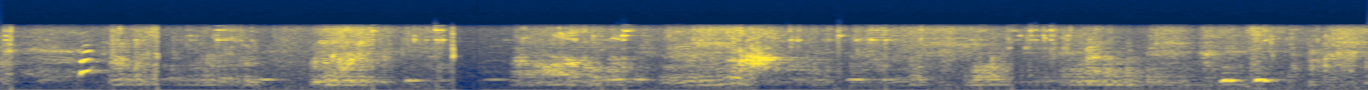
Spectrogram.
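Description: A Boston Terrier makes snorting, grumbling and whining sounds in uneven bursts.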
